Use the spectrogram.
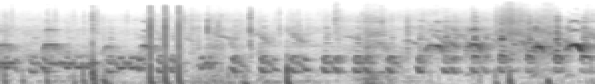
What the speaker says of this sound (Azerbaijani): Baxın, toyuq gəldi.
